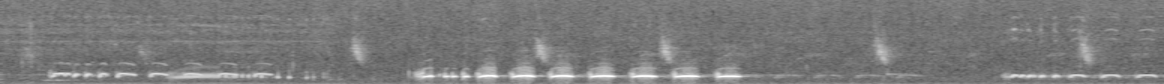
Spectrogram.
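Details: Local zebra dove in full bekur song, used to attract other birds; short rolling phrases frame a loud, very regular run of eight clear hooked coos, then softer trills resume.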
